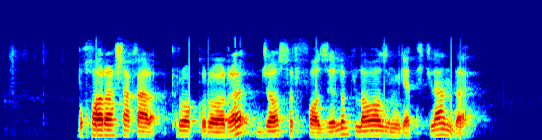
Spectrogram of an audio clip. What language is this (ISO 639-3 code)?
uzb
